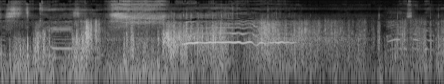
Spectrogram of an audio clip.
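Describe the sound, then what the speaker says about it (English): Strong gusting wind buffets the microphone outdoors in a cold hailstorm while walking in England's Lake District, a continuous roaring rumble with voices talking over it. "it's so cold and windy"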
